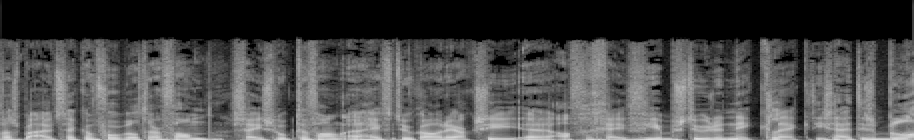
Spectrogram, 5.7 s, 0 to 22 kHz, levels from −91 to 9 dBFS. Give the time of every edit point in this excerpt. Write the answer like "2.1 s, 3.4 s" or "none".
none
